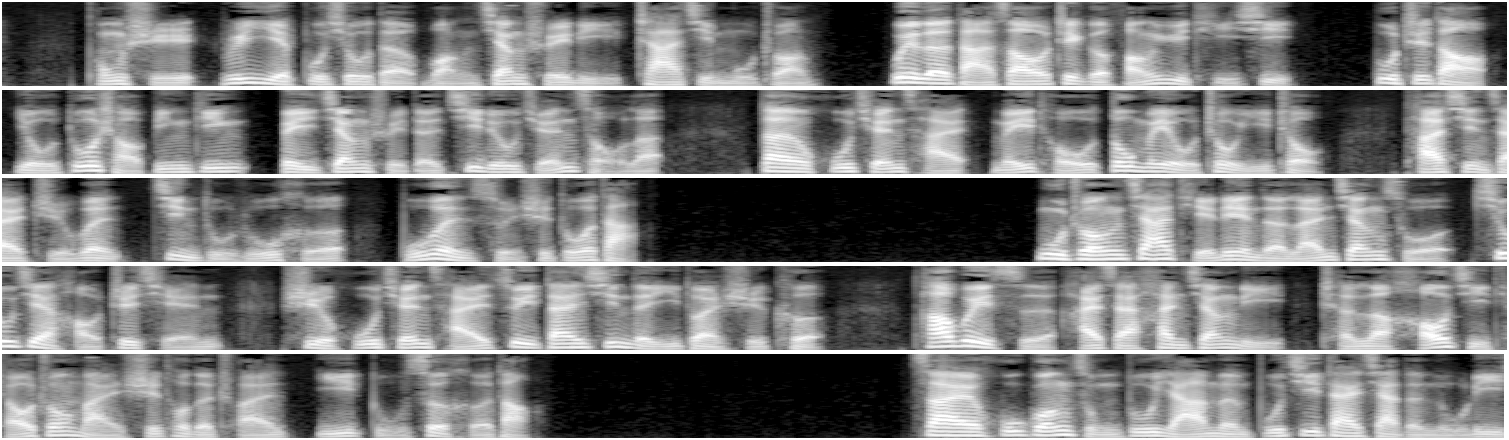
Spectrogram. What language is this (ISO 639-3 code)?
zho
